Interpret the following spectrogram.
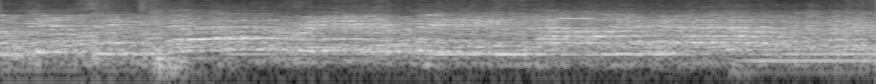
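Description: A woman singing live into a microphone over backing music, holding long sustained notes, with a lower note taken near the end.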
